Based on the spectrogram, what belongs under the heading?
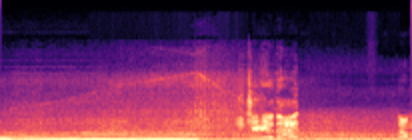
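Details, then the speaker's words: Race car after injector baseline tuning, during a high-boost street pull: the engine note climbs under boost, then as throttle is added the revs flare and run ahead; clutch slipping. "look at the RPM the RPM is on point and as soon as you give it some throttle to get into a little bit of moose she just starts slipping"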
